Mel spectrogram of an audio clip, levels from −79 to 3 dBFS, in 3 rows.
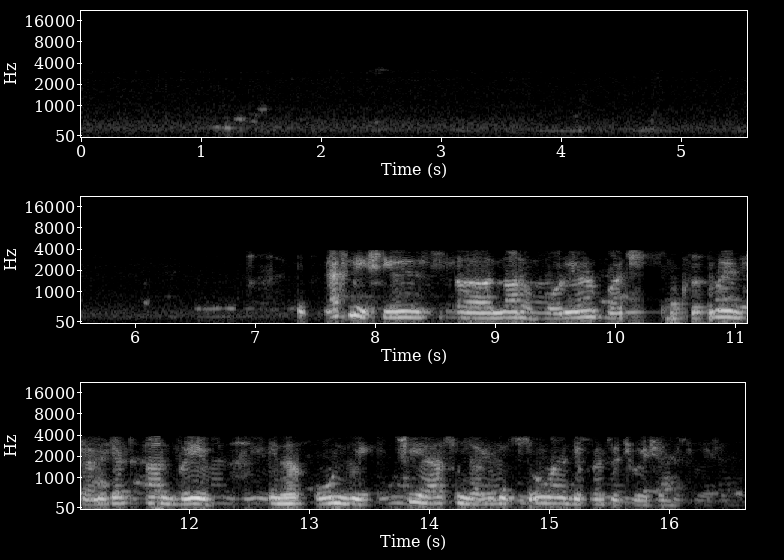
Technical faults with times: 0.00-16.63 echo with no canceller
0.00-16.63 GSM full-rate codec
10.14-10.83 lost GSM frames
11.72-11.77 lost GSM frames

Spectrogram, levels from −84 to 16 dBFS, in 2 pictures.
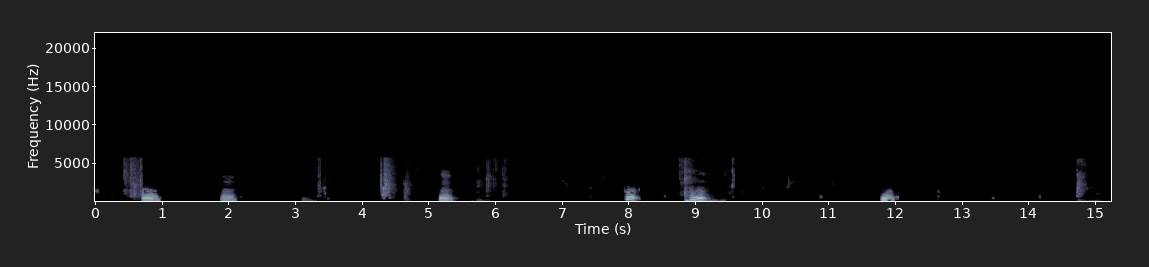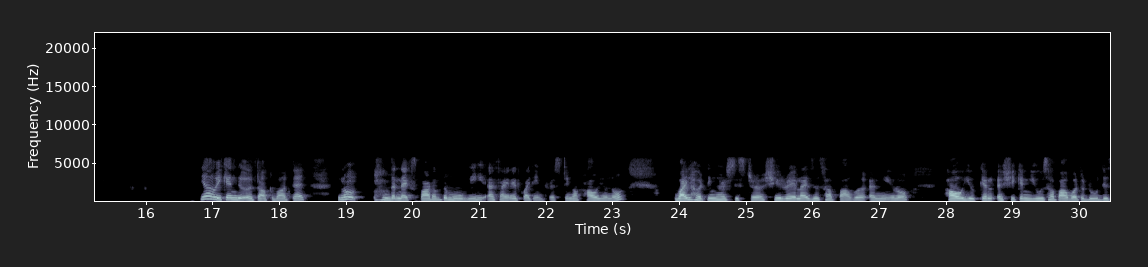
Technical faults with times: none

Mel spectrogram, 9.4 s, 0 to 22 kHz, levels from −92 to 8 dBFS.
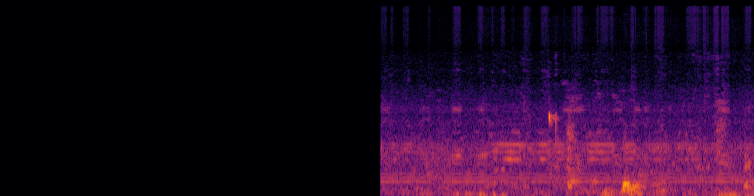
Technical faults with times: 0.00-4.76 audio dropout to silence

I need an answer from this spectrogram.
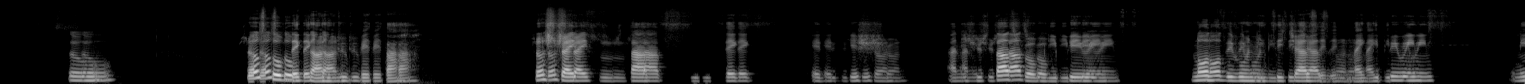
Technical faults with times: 0.00-15.25 doubled audio track

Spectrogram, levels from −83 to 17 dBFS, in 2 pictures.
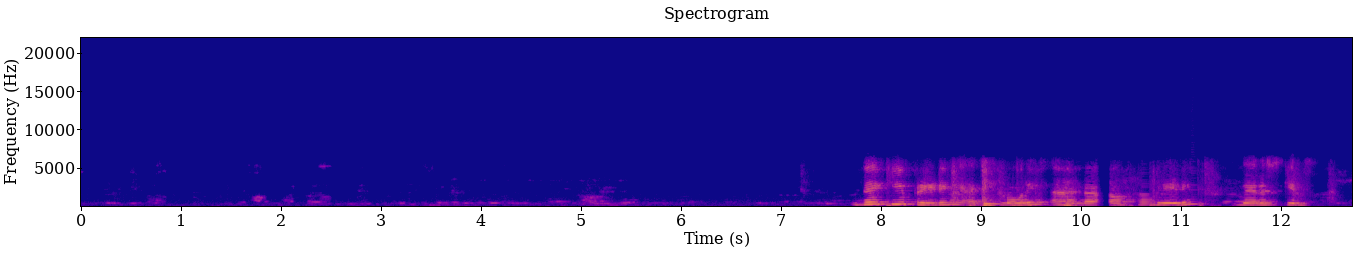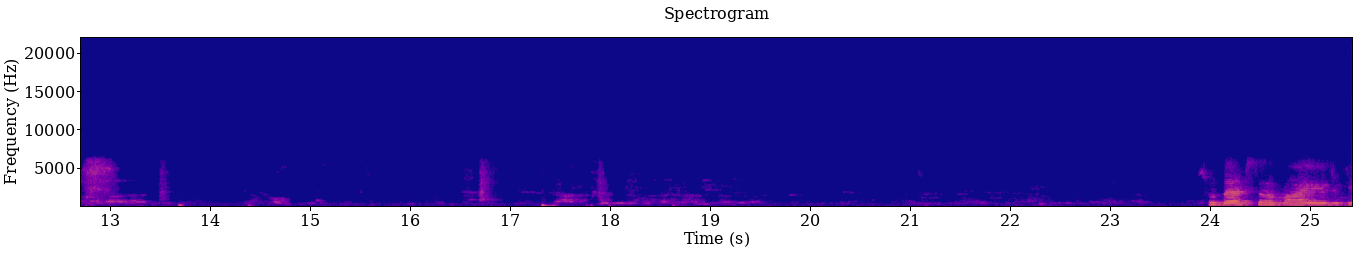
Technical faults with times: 10.07-11.25 repeated packet loss (robotic sound)

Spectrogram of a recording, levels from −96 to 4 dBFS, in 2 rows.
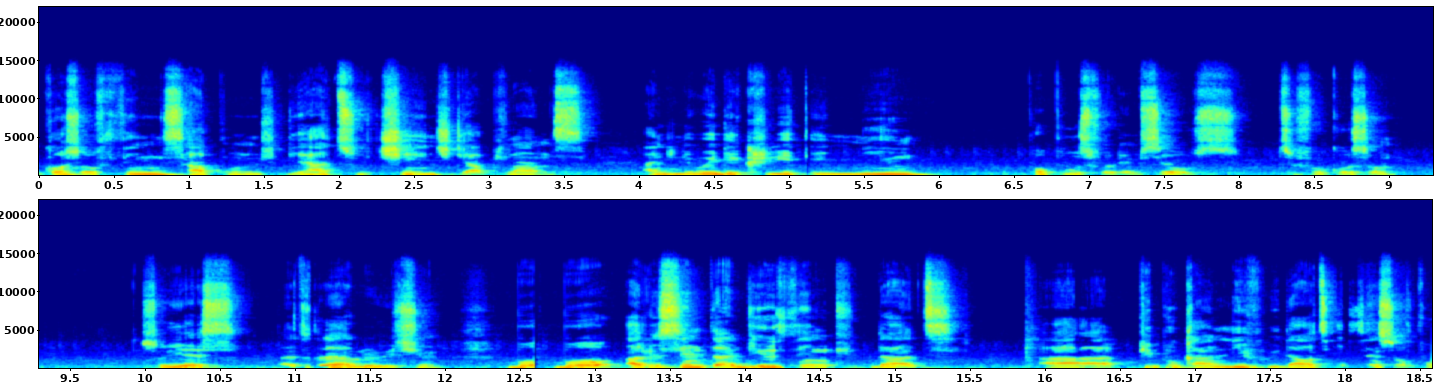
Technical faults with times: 5.13 CD skip
12.60-12.62 CD skip

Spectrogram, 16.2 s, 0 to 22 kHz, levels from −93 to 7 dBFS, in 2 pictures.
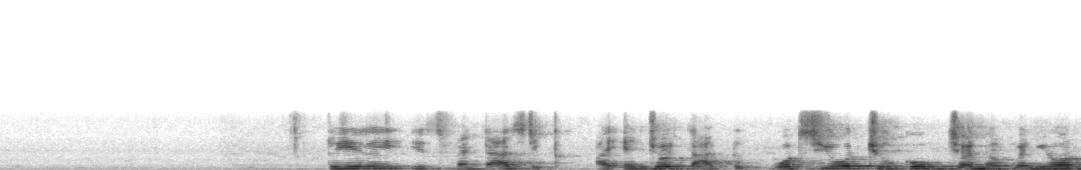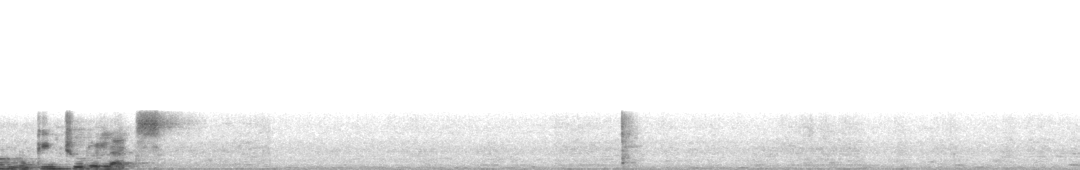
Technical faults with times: none

